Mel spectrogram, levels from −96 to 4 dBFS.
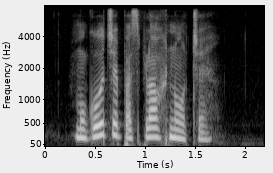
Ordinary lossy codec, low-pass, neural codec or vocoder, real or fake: none; 7.2 kHz; none; real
